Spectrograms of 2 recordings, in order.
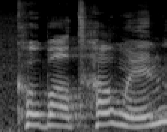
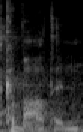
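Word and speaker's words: cobaltoan: cobaltoin. Oh, it's Is that how you say it? No, it's cobaltin. Oh, cobaltin. Someone asked earlier what it was, and I was like, cobaltin?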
